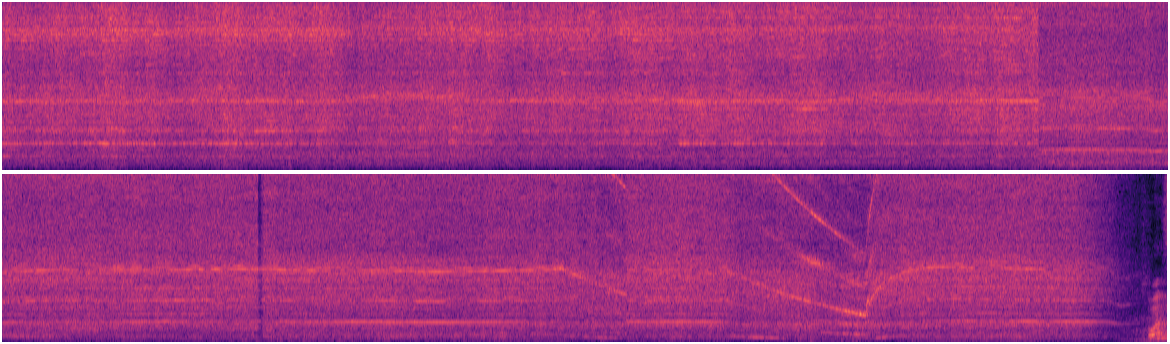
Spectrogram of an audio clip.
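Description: An Onyx shower wall panel being cut along a taped mark, with a steady, loud, high-pitched whining saw drone that shifts pitch partway through and sweeps as the cut finishes, running nearly the whole time.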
